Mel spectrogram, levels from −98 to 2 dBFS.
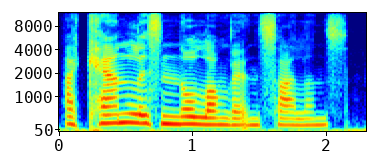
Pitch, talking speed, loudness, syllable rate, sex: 205 Hz, 180 wpm, -15 LUFS, 5.2 syllables/s, female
